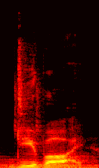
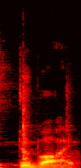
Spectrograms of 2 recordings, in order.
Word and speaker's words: Dubai: It's Dubai. It's Dubai. Nobody who lives in Dubai is going to call it Dubai. Can you even hear the difference? Dubai, Dubai, Dubai, Dubai. Like daddy. You wouldn't say jaddy.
